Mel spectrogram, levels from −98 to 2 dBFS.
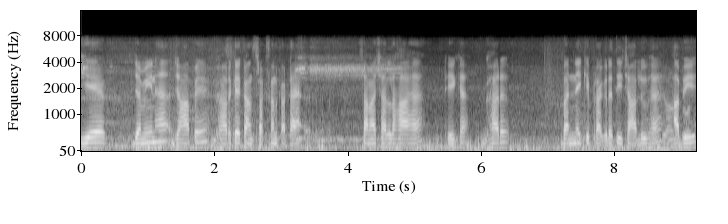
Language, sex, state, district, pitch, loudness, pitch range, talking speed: Hindi, male, Bihar, Jamui, 125 Hz, -18 LUFS, 120-135 Hz, 135 wpm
